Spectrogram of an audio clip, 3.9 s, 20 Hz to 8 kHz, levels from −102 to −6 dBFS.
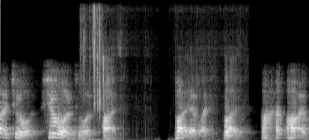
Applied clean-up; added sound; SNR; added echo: neural mask model DeepFilterNet 3.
